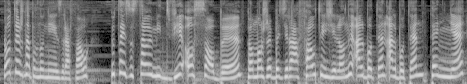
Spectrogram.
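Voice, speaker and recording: A woman's voice: high voice, expressive, normal speed, faint music behind. A young woman giving casual gameplay commentary, chatty and thinking aloud as she plays. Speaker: gaming YouTuber.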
